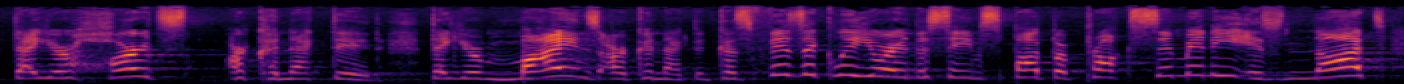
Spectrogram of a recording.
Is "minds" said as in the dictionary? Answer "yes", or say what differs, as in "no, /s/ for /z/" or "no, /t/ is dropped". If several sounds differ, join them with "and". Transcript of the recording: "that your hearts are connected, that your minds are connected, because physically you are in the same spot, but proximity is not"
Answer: yes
